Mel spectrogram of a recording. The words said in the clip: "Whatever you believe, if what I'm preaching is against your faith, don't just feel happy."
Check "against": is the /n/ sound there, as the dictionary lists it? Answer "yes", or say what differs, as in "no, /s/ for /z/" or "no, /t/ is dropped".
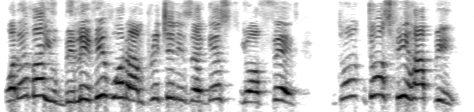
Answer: yes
